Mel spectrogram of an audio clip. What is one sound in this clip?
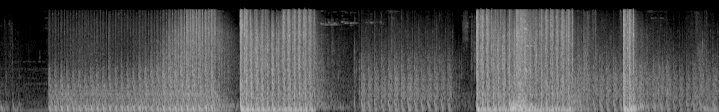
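An automatic rifle fires rapid, loud bursts at close range.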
